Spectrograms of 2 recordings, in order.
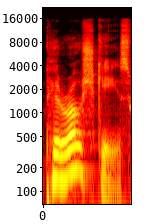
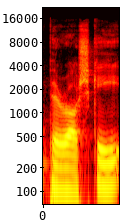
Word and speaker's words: pirozhki: The stress in pirozhki is properly placed on the last syllable.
